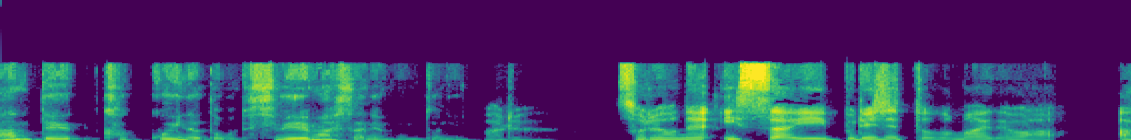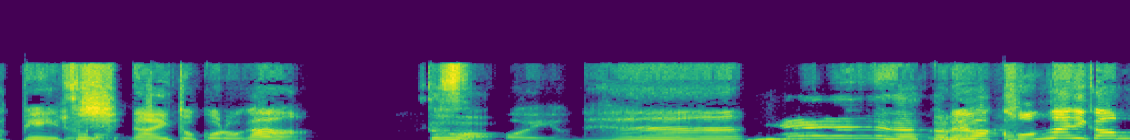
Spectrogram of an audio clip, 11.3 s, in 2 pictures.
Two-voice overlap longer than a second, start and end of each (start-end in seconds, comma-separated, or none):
none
